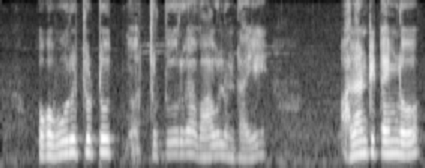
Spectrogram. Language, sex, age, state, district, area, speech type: Telugu, male, 18-30, Telangana, Medak, rural, spontaneous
